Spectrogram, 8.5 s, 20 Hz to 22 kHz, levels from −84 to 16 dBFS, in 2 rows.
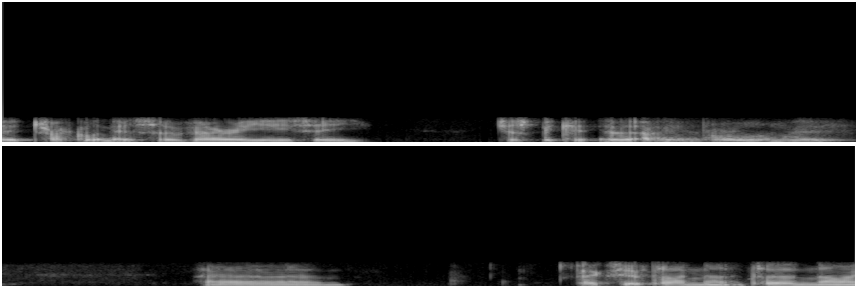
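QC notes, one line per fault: Throughout, AMR narrowband mobile codec: the speech was squeezed through AMR-NB at a low rate that fits 5.9 kbps, with the line band near 300 Hz to 3.6 kHz and nothing above 3.7 kHz. So the voice is dull and boxy, and the heavy coding damage leaves it buzzy and synthetic.
3.24 to 4.95 s, switch to a distant microphone: right after "because I" the close signal drops out, likely replaced by a microphone further away. The voice turns roomy and hollow, with thinner bass. The level falls by about 10 dB, and room noise rises to about 35 dB below the speech. It snaps back just as suddenly at 4.95 s.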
